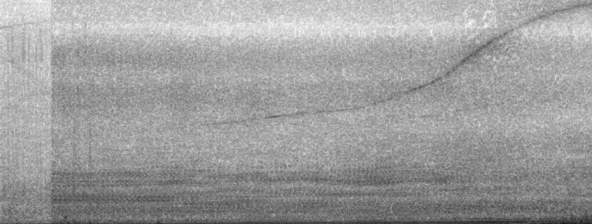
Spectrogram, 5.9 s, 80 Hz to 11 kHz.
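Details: 1984 Chevy K5 Blazer CUCV with Cummins 4BT diesel, compound turbos, first test drive under load: low drone builds smoothly with faint rising turbo whistle, turbos spool at decent rpm, less smoke; clean and even.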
